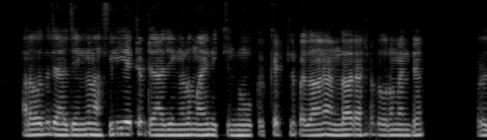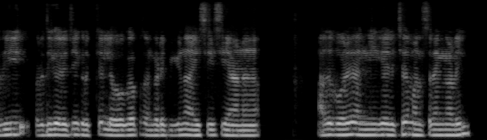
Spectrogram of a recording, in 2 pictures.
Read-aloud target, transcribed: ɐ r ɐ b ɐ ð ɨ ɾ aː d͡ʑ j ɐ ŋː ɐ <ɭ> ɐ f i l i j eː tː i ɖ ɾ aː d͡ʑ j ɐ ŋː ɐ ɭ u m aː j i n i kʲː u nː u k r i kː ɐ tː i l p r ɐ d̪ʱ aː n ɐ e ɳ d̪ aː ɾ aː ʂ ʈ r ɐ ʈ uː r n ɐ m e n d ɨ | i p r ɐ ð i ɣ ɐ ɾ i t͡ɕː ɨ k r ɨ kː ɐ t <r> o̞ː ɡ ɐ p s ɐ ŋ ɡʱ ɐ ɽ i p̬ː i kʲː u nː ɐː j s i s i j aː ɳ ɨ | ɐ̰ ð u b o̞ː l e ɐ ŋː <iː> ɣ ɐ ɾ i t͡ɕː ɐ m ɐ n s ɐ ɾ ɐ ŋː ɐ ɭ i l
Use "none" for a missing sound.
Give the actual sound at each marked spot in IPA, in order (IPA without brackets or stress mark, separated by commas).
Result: ɭ, l, iː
